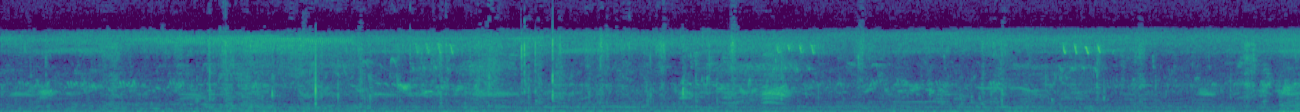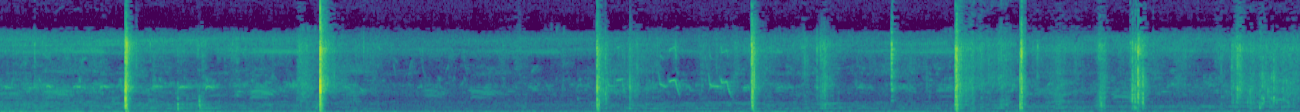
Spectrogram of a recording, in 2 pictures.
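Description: Birds chirping faintly in the first half, then a string of sharp knocks or clicks, about seven loud ones at irregular intervals of one to two seconds, in the second half.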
